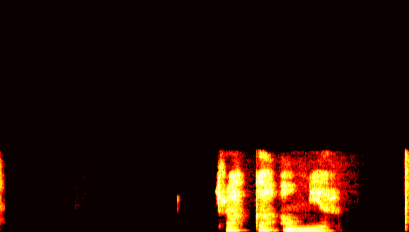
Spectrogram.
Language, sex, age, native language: Icelandic, female, 6, Icelandic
